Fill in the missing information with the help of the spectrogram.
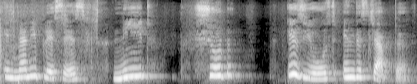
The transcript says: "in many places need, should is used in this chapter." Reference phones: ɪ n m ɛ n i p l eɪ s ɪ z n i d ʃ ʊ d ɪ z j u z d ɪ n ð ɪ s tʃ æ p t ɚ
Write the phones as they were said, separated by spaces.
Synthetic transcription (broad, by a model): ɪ n m ɛ n i p l eɪ s ɪ z n i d ʃ ʊ d ɪ z j u z d ɪ n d ɪ s tʃ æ p t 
